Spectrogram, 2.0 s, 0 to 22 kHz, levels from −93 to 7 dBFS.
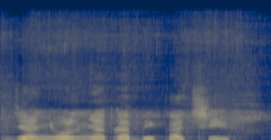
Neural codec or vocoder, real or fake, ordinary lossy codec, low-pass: none; real; none; none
